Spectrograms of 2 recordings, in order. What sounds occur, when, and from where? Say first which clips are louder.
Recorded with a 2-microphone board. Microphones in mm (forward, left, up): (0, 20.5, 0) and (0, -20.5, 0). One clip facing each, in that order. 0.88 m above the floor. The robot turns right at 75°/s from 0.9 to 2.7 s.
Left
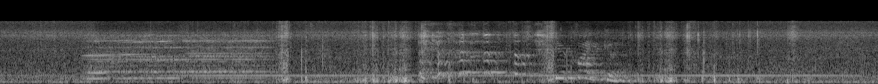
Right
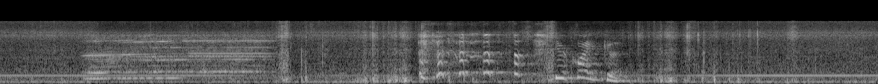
3.9 s a giggle: right 5 dB; 35° right (ahead or behind), 2.5 m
